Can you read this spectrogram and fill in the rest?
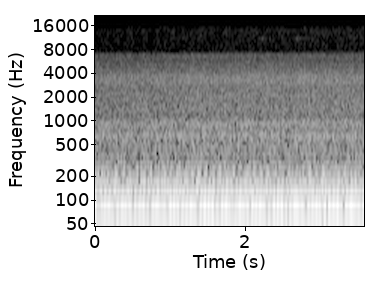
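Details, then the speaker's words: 2015 Mercedes SL63 V8 with 134k km idling after misfire repair work: steady, even low rumble, no misfire. "no misfire Splendid beautiful excellent"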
